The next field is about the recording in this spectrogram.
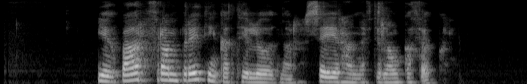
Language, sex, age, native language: Icelandic, female, 30-39, Icelandic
